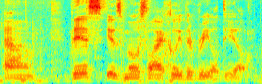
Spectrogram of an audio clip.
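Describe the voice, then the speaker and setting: A man at a fairly slow pace with music in the background. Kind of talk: sarcastic podcast rant, promo-style callout addressed to a named person.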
